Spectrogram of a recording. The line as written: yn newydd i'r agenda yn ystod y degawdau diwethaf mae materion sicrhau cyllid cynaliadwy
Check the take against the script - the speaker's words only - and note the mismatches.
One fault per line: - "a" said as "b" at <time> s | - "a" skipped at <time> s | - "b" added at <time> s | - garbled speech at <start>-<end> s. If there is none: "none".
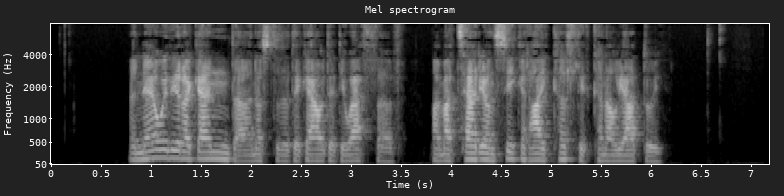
none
